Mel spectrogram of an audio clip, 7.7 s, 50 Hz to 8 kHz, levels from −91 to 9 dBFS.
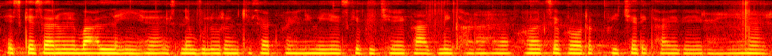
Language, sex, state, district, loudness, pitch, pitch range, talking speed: Hindi, female, Bihar, Saharsa, -18 LUFS, 205 Hz, 205-210 Hz, 210 wpm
